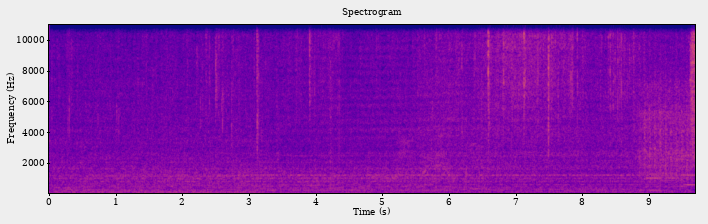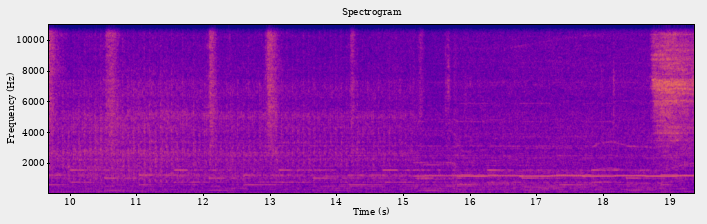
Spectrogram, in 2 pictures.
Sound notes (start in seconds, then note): 1.8 slow dramatic music continues; 9.3 truck whirring; 16.0 truck whining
